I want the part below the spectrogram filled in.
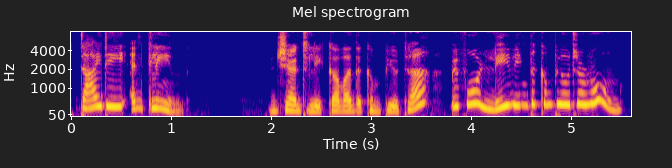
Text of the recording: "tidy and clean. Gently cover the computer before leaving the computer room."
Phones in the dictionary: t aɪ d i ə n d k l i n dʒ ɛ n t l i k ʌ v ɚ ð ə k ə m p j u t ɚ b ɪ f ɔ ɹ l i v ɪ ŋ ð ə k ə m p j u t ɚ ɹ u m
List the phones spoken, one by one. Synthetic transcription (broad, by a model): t aɪ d i ə n d k l i n dʒ ɛ n t l i k ʌ v ɚ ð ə k ə m p j u t ɚ b ɪ f ɔ ɹ l i v ɪ ŋ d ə k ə m p j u t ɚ ɹ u m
